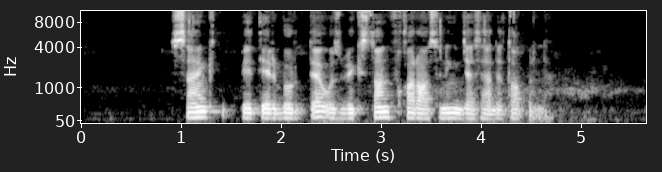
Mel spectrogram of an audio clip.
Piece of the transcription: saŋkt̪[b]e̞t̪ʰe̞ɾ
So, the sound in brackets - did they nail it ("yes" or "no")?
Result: no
